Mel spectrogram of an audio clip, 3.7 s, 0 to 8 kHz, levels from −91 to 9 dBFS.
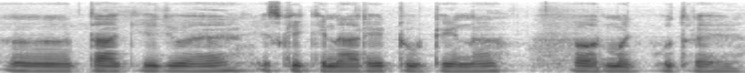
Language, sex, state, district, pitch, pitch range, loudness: Hindi, male, Uttar Pradesh, Etah, 100 Hz, 95-105 Hz, -26 LUFS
